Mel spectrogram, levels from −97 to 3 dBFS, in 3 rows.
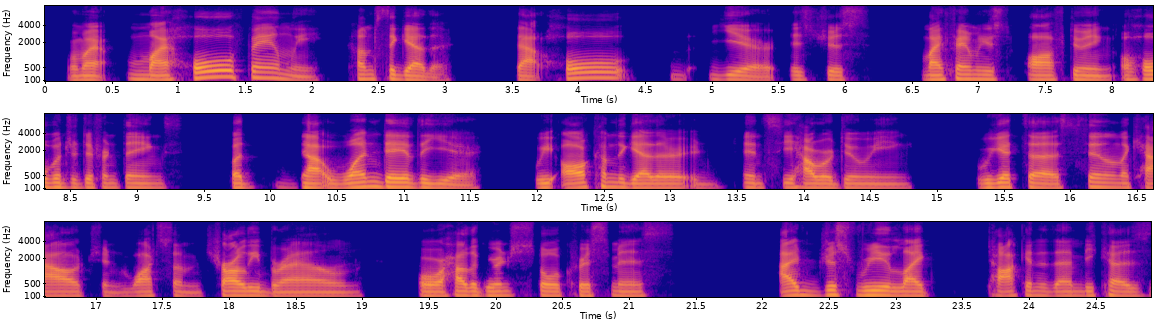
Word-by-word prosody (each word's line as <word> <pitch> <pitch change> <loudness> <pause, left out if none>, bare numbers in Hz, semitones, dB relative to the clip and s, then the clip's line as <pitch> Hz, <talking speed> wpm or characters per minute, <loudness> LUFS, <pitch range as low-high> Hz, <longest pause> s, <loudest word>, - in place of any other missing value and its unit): where 110 - -6
my 115 -1 +3 0.2
my 125 -4 +3
whole 185 +8 +5
family 155 - -2 0.2
comes 135 -1 -2
together. 110 -9 +1 0.5
That - - +1
whole 170 +2 +1 0.6
year 120 -6 -3
is 120 -1 -7
just 115 -2 -7 0.4
my 120 0 +4
family 135 0 0
is 125 -1 -7 0.2
off 120 -1 +2
doing 115 -3 -2
a 120 - -3
whole 130 +3 +2
bunch 130 -2 -1
of 120 - -5
different 120 -1 -4
things, 120 -2 -3 0.4
but 120 -2 +1 0.4
that 120 -1 +5
1 130 +6 +3
day 140 -2 +8
of 130 - +1
the 125 - +1
year, 105 -3 -3 0.4
we 120 +1 -1
all 120 +3 +6
come 140 +1 -4
together 115 -2 +2
and 105 -2 -10 0.2
and 125 -3 -4
see 125 +2 -6
how 115 -2 +4
we're 115 0 +2
doing, 110 -1 -6 0.5
we 120 +1 -2
get 130 0 +3
to 115 -2 +3
sit 140 +3 -2
on 130 -1 -4
the 120 - -3
couch 115 -2 +1
and 105 -2 -11
watch 115 0 -2
some 105 -3 -9
Charlie 120 +1 +4
Brown 110 0 -2 0.4
or 115 0 +3
How 120 +2 +3
the 120 -1 0
Grinch 120 0 -2
Stole 120 -2 +1
Christmas. 115 0 -6 0.8
I 130 - +5
just 130 +2 -3
really 130 0 +4
like 120 -2 +2 0.5
talking 125 +3 +1
to 120 - -7
them 115 0 -3
because 115 -2 -3
120 Hz, 160 wpm, -25 LUFS, 115-130 Hz, 0.8 s, day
